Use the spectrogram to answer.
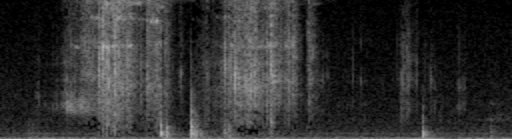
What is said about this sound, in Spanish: Mm, creo que están más seguras bajo la cama. Y guardó las monedas bajo la cama.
